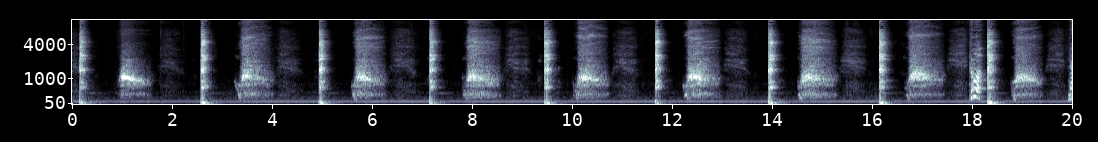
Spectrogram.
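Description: Barbell deadlift reps, about one every two seconds: each begins with a short knock of the weight plates touching down and is followed by a forceful blown-out breath, nine times over. A steady low hum runs underneath.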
